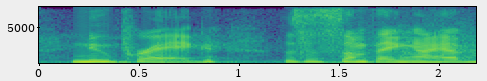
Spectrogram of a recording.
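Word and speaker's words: New Prague: dish first of all they also pronounce a town that is clearly named after Prague new prag this is something I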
